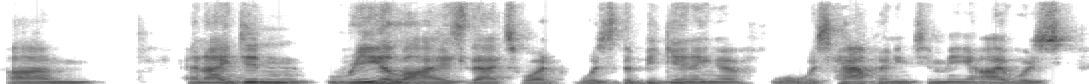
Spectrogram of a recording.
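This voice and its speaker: Bright-voiced man in his fifties. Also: fairly low pitch, fairly even intonation, normal speed. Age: 50s. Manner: reflective, detailed, with many fillers. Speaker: interview guest, stage performer. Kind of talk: conversational storytelling.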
